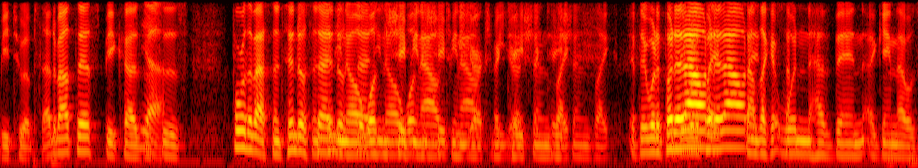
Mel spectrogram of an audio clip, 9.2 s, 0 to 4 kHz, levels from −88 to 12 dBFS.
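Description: A speech recording shows comfort noise in place of the background at 2.24–2.33 s and 6.17–6.29 s. The real room tone is swapped for flat, featureless hiss, about 2 dB and then about 7 dB quieter, showing as smooth, textureless patches on a spectrogram. The likely cause is discontinuous transmission filling pauses with synthetic noise. From 3.05 to 7.89 s a doubled audio track appears. A second full-band copy, roughly 5 dB quieter, trails the original by about 0.4 s, starting and stopping abruptly. On a waveform it looks like repeated envelopes offset by a fixed gap, most likely a second, slower capture path mixed in. Throughout, nothing reaches above 4 kHz, consistent with a telephone-band call codec.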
